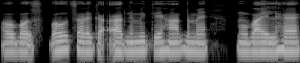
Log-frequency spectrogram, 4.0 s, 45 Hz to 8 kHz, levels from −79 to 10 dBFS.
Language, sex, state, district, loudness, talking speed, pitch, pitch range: Hindi, male, Jharkhand, Palamu, -20 LUFS, 150 wpm, 120 Hz, 120-125 Hz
